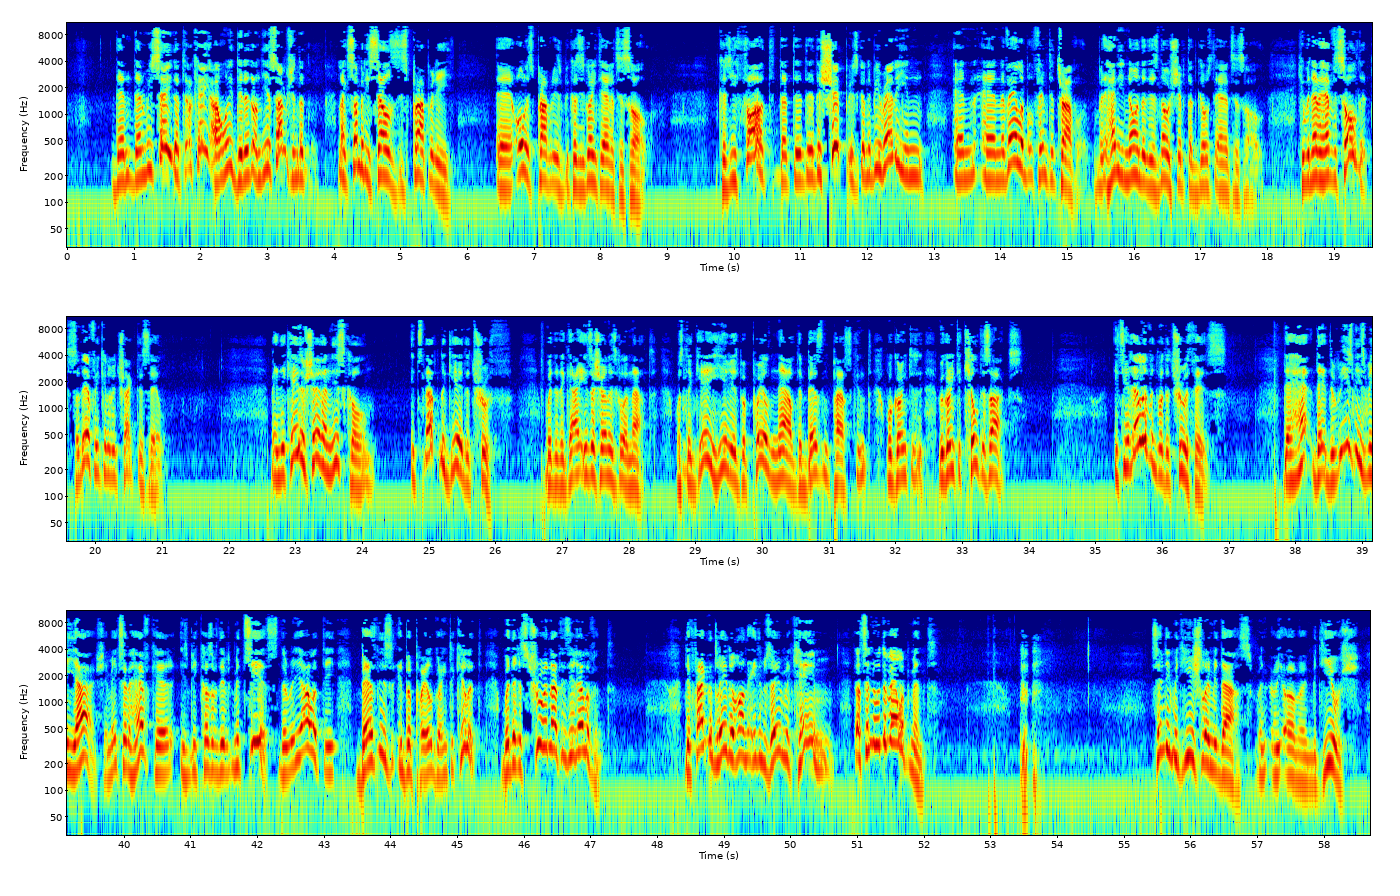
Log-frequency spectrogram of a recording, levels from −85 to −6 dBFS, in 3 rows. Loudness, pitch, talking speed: -17 LUFS, 160 Hz, 175 wpm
